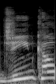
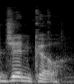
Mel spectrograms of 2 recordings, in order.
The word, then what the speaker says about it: JNCO: So to say is it JNCO or JNCO? Either way, I've heard it pronounced both.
